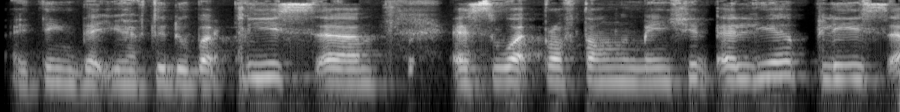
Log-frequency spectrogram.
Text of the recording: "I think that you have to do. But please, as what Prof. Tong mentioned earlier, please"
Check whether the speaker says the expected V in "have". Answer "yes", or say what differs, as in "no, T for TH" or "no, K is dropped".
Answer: no, F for V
